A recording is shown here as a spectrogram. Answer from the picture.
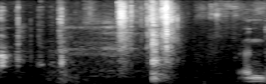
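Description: A couple of short plastic clicks with handling rustle as a USB charging cable is plugged in, about a second in.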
